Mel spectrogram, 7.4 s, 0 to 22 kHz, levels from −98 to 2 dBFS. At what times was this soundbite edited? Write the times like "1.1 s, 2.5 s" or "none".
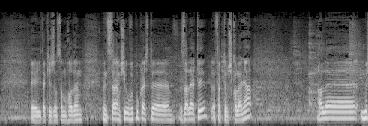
4.2 s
